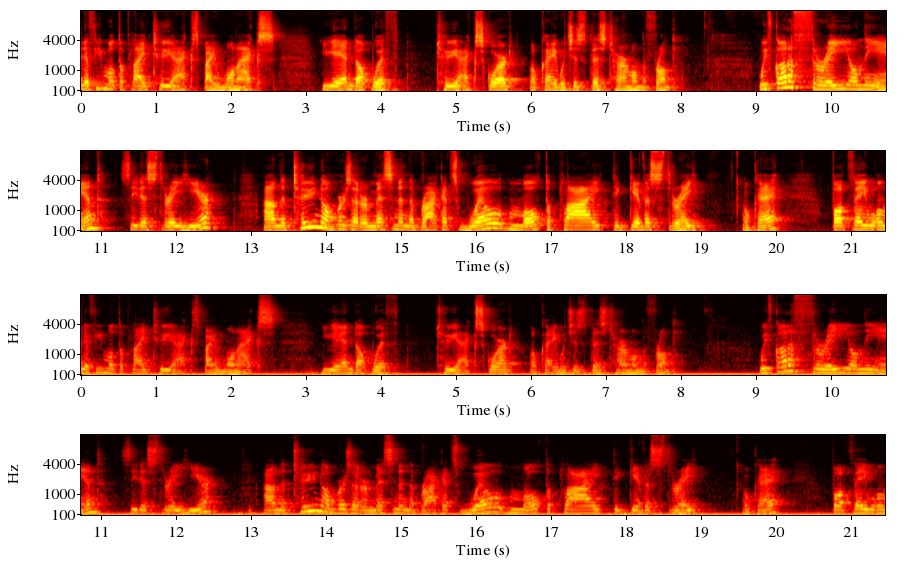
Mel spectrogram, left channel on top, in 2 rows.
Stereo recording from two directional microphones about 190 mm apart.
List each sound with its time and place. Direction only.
0.0 s speech: 35° left (ahead or behind)
9.0 s speech: 35° left (ahead or behind)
